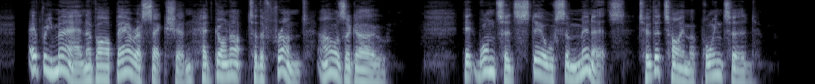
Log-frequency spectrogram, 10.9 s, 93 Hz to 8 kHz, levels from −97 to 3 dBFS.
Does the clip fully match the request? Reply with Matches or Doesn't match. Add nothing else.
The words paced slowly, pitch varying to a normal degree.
Doesn't match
